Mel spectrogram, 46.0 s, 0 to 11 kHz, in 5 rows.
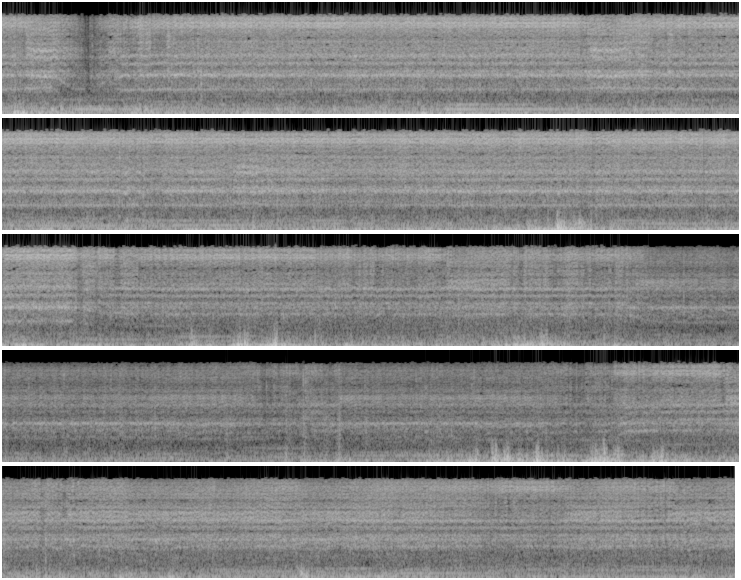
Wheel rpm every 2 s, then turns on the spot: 100, 160, 160, 160, 160, 160, 160, 160, 160, 150, 110, 120, 120, 80, 70, 70, 70, 80, 110, 120, 110, 110, 110.
none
